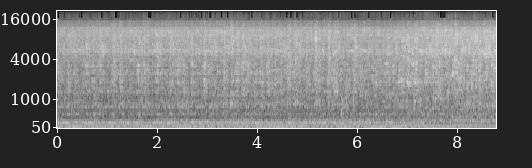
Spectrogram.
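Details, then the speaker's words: 5.2 V8 swapped Dakota, open headers before turbo install, after pulling some timing: loud ragged stumbling idle; owner suspects timing still way off, firing too early, unconfirmed. "sounds like the timing is way way off on it like it's firing too early so I'm gonna have to look into that later"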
